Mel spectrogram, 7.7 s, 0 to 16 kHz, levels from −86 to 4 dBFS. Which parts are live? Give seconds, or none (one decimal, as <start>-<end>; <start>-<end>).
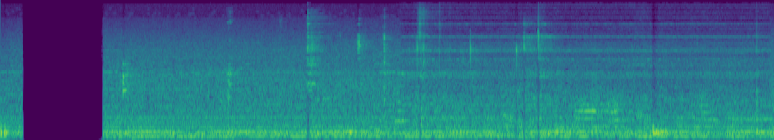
0.0-4.0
